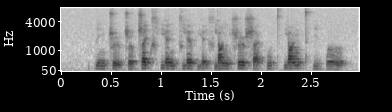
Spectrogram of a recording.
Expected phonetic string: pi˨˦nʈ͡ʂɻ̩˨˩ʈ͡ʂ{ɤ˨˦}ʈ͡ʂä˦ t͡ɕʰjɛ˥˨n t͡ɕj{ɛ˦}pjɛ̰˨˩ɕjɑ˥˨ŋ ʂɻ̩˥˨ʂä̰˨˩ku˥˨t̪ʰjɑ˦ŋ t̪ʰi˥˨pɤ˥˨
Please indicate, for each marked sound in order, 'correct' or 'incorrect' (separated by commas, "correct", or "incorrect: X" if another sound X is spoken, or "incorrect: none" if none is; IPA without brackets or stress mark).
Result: correct, incorrect: ɛ˥˨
